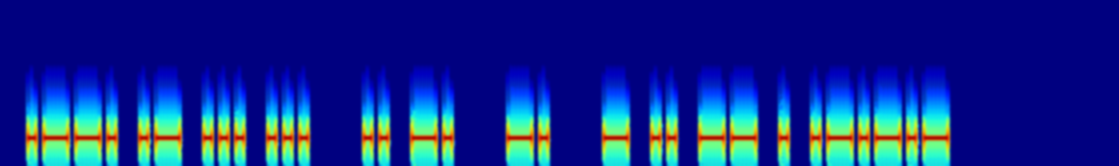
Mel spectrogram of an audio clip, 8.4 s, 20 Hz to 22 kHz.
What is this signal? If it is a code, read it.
Morse code, heard as a keyed tone, about 21 wpm, 700 Hz. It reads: PASS IN N TIME.
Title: Sentences from Top 400 Words and Abbreviations 20wpm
